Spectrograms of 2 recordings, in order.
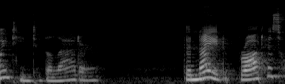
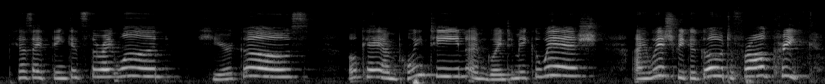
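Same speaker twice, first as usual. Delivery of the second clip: put-on high, eager little-girl voice; bright and hopeful as she makes the wish; young girl Annie; 8 semitones higher, 3 dB louder than usual. A narrator's reading.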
